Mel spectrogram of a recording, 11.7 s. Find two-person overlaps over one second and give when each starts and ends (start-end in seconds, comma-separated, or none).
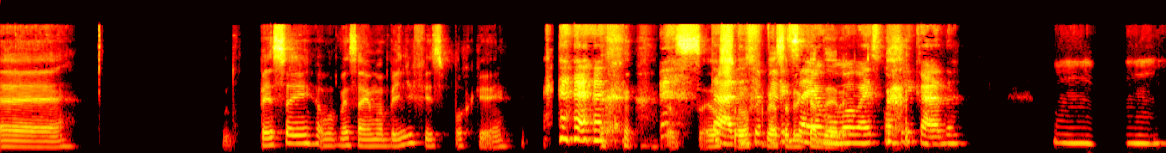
7.1-8.5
